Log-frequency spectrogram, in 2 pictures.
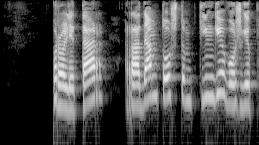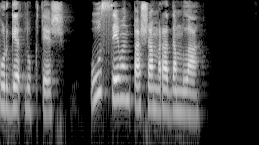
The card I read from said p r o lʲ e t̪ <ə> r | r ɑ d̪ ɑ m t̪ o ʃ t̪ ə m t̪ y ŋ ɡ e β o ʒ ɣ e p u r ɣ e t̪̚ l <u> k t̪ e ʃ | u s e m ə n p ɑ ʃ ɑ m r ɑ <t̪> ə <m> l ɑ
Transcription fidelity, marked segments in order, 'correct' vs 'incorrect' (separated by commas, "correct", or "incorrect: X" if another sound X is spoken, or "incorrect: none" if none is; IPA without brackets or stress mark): incorrect: ɑ, correct, incorrect: d̪, correct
